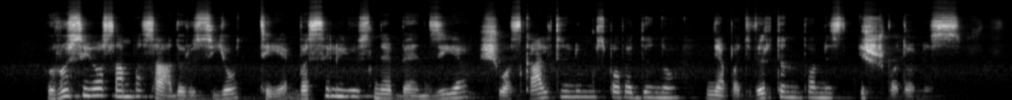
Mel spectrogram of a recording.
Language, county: Lithuanian, Kaunas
